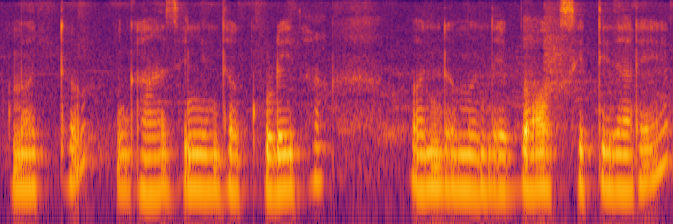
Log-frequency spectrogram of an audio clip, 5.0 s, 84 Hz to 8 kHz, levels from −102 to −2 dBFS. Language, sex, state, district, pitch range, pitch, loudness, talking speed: Kannada, female, Karnataka, Koppal, 170-185 Hz, 175 Hz, -21 LUFS, 85 wpm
